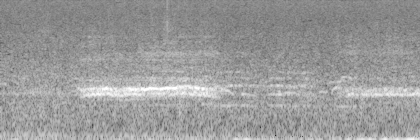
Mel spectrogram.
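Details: Cormorant fledglings in a noisy colony pestering a recently returned adult for food: two nasal, steady wailing cries, the first about a second long, the second shorter, against strong low wind and sea roar.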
